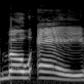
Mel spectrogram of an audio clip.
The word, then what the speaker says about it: Moe: Sorry, I'm for the uninitiated, Moe is a very specific brand of Japanese cuteness. This is not Moe, but her name is Moe. And yes, it's Moe, not Mo.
